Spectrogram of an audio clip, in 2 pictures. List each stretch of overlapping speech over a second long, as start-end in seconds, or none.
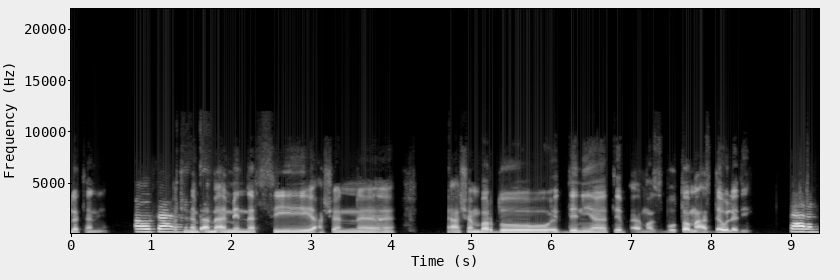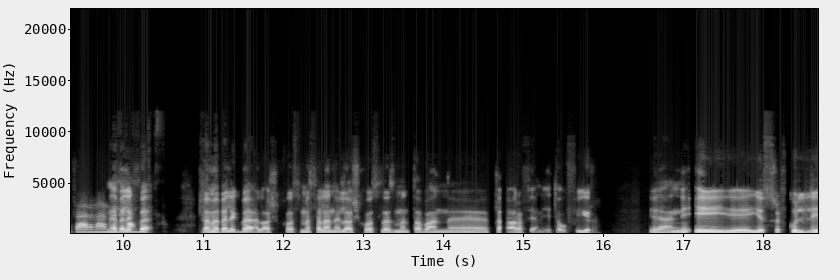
none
